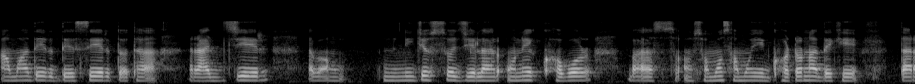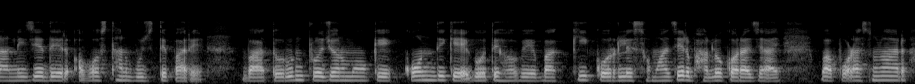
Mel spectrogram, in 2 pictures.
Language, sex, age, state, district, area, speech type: Bengali, female, 30-45, West Bengal, Purulia, rural, spontaneous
